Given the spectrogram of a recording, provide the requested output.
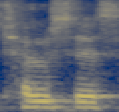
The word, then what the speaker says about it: ptosis: of the word is ptosis in the P in ptosis is silent however pronouncing it apoptosis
